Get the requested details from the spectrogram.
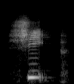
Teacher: it's a monophthong because it's just one sound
